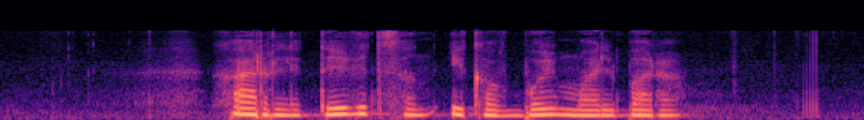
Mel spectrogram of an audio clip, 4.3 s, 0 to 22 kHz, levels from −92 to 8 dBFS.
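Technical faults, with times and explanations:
Nothing technical stands out in this bit of speech; there's no fault here to point to.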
